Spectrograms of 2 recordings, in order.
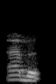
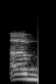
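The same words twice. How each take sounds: First: اب with the b popped open into a short echo; qalqalah bounce. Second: اب with the b held on closed lips, unreleased; no qalqalah. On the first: Teacher showing the correct qalqalah, اب bouncing off the lips. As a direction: release the lips at once after the b in اب. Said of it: "اس کو کہتے ہیں قلقلہ کرنا". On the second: Teacher showing what to avoid, اب stopped dead without release. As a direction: cut اب off on shut lips, no bounce. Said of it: "اب کی بجائے اب". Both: Shown as a demonstration.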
